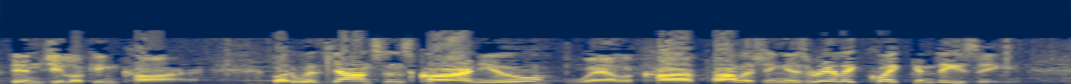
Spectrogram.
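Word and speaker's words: Carnu: polish your family bus with quick polishing Johnson's Car New this week? Car New is spelled C-A-R-N-U.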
